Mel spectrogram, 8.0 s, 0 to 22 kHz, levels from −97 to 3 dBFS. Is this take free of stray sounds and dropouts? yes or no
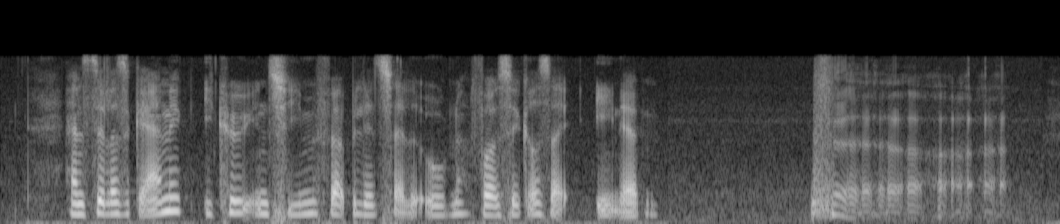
no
